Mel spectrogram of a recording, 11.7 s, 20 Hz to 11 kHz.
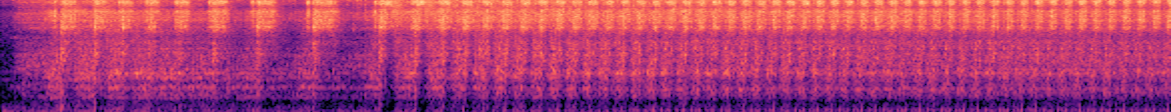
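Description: Homemade steam motorcycle engine running on 10 atmospheres of steam while warming up, with its warm-up cock open and venting. It starts with a hiss and uneven chuffs, then settles after about four seconds into a fast, even exhaust beat.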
